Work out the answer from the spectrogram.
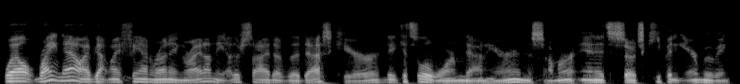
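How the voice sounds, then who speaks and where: Low, mellow American man podcasting. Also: brisk, hardly any pauses, dry recording, highs cut off. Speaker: podcast host. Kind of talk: casual tech podcast chat. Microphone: close podcast microphone through mixer.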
